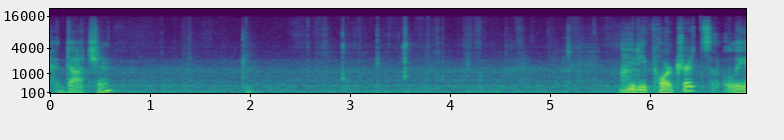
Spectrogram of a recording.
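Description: Trading cards slide and flick softly against each other.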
